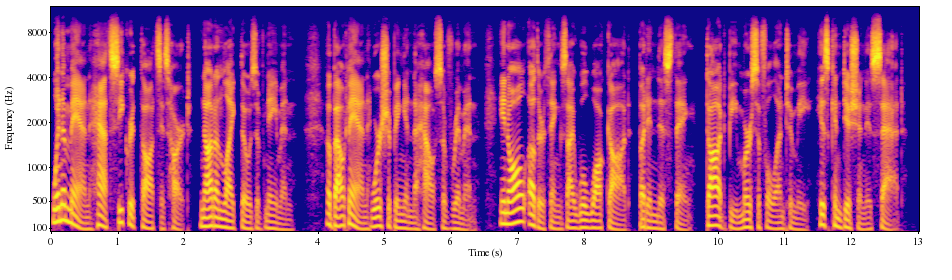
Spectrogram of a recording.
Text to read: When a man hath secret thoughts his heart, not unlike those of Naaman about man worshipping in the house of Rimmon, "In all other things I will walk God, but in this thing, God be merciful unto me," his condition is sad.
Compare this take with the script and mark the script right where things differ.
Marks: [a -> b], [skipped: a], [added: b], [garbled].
When a man hath secret thoughts his heart, not unlike those of Naaman about man worshipping in the house of Rimmon, "In all other things I will walk God, but in this thing, God be merciful unto me," his condition is sad.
